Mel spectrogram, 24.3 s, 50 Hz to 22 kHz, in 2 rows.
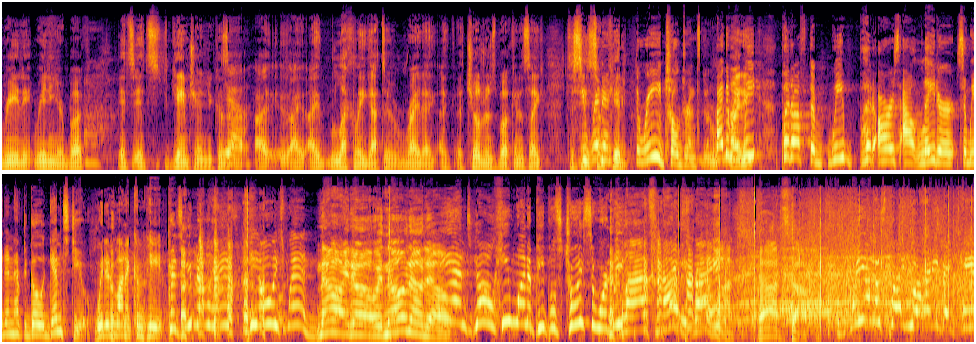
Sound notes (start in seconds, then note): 14.2 laughter; 20.6 cheers and applause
